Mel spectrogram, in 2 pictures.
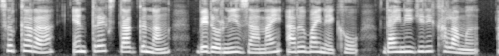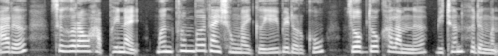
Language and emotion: Bodo, neutral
